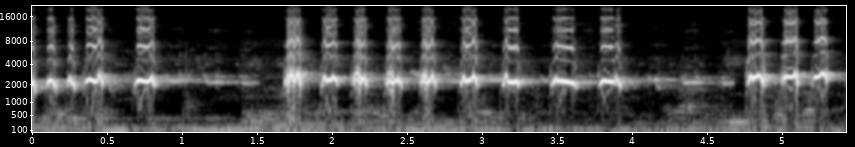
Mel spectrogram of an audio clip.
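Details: Greater green leafbird lure song with long 'tembakan' shots, used to provoke other leafbirds: rapid chattering bursts of sharp high notes, each burst a quick run of repeated chips, with short pauses between runs.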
